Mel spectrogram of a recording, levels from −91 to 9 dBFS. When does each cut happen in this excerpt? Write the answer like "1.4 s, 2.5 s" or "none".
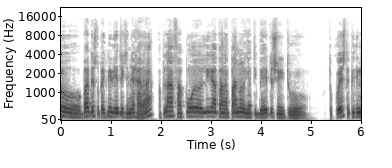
none

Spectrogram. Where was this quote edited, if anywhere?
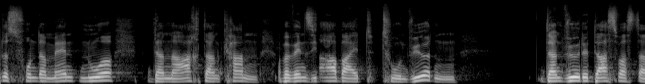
1.4 s, 2.2 s, 3.2 s, 3.8 s

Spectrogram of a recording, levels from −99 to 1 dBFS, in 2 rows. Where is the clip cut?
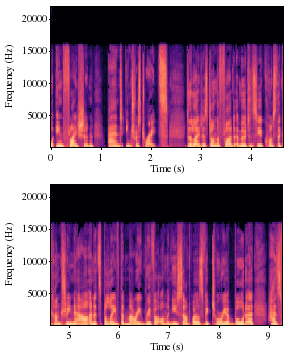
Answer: none

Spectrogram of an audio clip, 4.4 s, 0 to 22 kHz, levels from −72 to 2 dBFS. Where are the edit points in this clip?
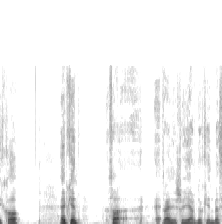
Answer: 3.2 s

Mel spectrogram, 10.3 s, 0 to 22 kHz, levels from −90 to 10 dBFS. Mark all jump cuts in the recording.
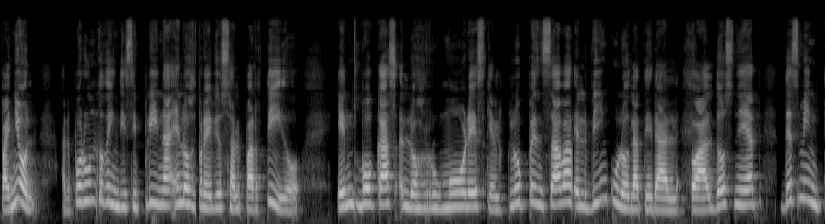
0.9 s, 1.2 s, 2.4 s, 4.4 s, 6.1 s, 7.2 s, 7.9 s, 8.7 s

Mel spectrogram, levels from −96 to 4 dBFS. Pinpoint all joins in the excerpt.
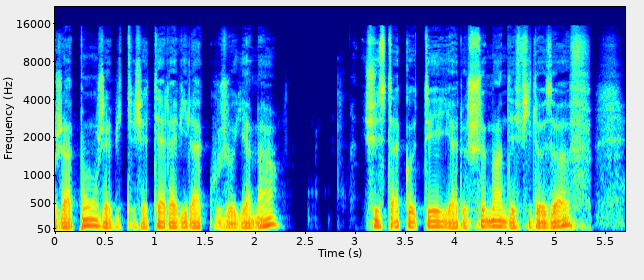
none

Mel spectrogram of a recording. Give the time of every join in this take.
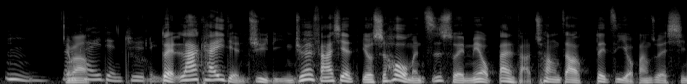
3.6 s

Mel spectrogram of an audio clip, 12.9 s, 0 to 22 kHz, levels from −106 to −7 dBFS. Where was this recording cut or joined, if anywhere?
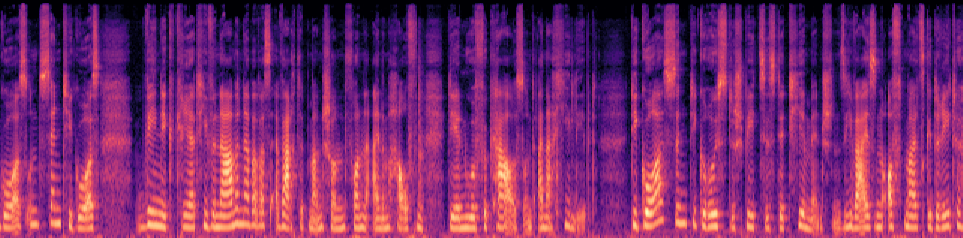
none

